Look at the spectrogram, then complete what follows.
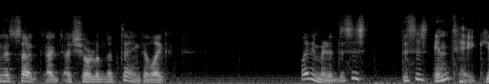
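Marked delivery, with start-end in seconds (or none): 3.0-4.9 high-pitched imitated confusion; puzzled staffer. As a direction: act out a clerk caught off guard. Acts out puzzled intake staff.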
